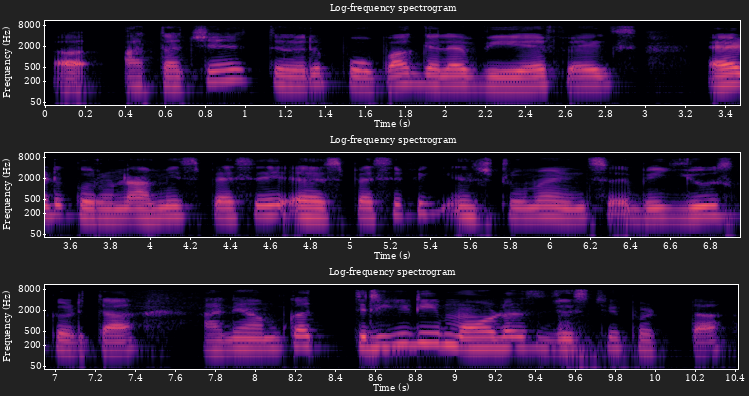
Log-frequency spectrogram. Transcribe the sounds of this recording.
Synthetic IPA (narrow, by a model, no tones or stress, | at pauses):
at̪ãt͡ɕet̪əɾpopaɡʱɛljaʋiefeks | ɛɽkəɾuːnam̤ispeispesifikḭnsʈɾumeɳʈsbʱiːjuːd͡zkəɾt̪aːɽ̃iamkat̪ɾiɽimɔɽəls̬d͡ʑəsʈ̪ipəɽt̪a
